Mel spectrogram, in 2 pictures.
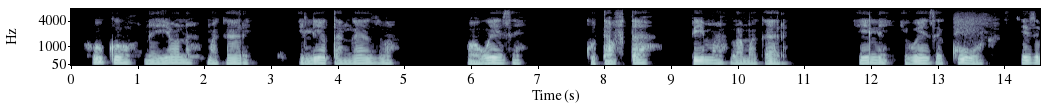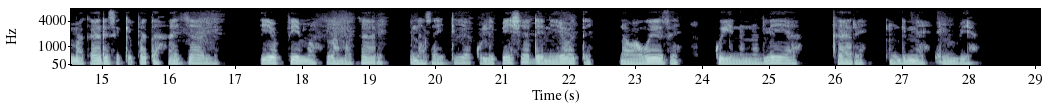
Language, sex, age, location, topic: Swahili, female, 36-49, Nakuru, finance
